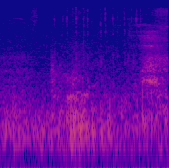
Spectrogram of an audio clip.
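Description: Near silence with a few faint keyboard clicks as a username is typed on a laptop.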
